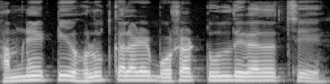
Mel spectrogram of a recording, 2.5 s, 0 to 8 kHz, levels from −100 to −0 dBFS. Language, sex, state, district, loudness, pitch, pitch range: Bengali, male, West Bengal, Alipurduar, -16 LUFS, 140 Hz, 130-150 Hz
